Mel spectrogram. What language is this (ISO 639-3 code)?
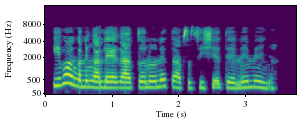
kln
